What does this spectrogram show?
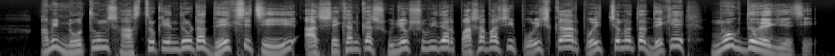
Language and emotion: Bengali, happy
